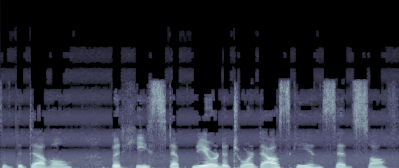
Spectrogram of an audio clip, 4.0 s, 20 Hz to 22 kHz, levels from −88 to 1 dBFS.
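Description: Radio bursts from a nearby DECT cordless phone or base station, arriving every 10 ms, are being rectified in the audio circuit, producing DECT cordless phone buzz throughout the speech: a steady, thin 100 Hz buzz rich in harmonics, sitting well below the speech level.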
